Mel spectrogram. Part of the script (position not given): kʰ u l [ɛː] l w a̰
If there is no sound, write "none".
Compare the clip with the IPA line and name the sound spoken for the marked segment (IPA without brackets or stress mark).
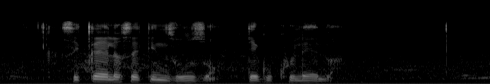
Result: ɛː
